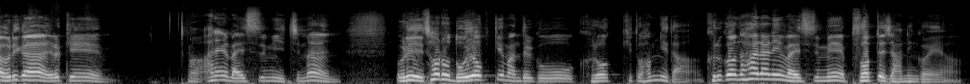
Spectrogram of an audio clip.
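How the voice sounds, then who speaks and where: A man's voice: on the high side, a little mellow. A male pastor giving a casual sermon, asking the congregation questions and teasingly calling on children by name. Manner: asks the listeners questions and calls on children by name; chatty, teasing.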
